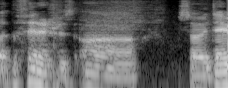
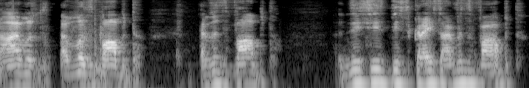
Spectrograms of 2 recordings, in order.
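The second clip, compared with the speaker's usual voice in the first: loud, garbled, unintelligible ranting at raised volume; 2 semitones higher, 5 dB louder than usual. Retelling a wrestler's complaint after a match: imitating Nikolai Volkov. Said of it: "Then Nikolai Volkov comes in, speaks unintelligibly, going".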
